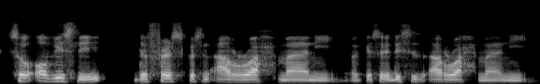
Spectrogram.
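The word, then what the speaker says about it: الرحمنِ: So obviously the first question, Ar-Rahmani. Okay, so this is Ar-Rahmani. Okay. So it's very easy. It's E sound at the end.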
